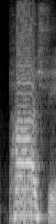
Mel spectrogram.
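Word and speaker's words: posh: 그다음에 파시, 이거 포시 발음이 아니고 파시예요.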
